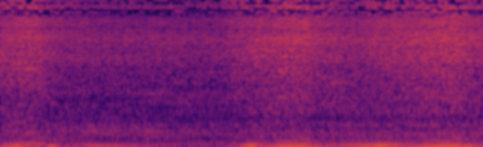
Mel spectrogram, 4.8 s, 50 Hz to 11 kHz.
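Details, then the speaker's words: 1972 Fiat 850 Spider after timing adjustment, blipping the gas pedal: deep engine note climbs and falls cleanly with each blip, no misses or stumbles; normal revving response. "That's not bad. Wow, that's really good, actually."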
